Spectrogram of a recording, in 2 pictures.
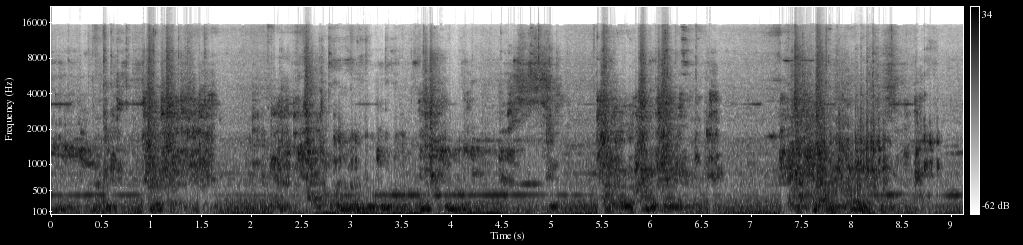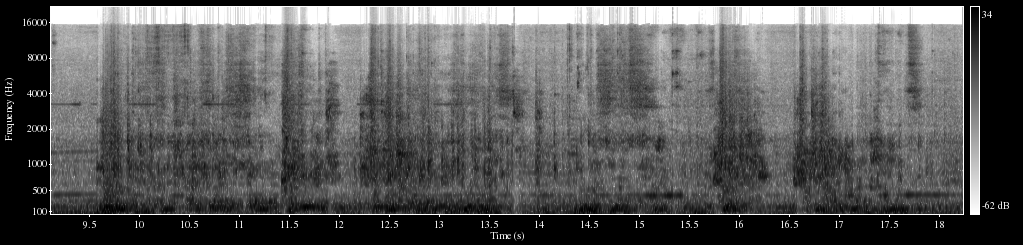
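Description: Diesel engines of a dump truck and an excavator running, with music playing over them.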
